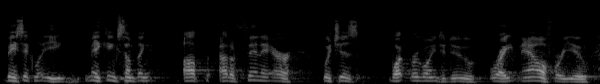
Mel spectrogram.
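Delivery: normal talking voice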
